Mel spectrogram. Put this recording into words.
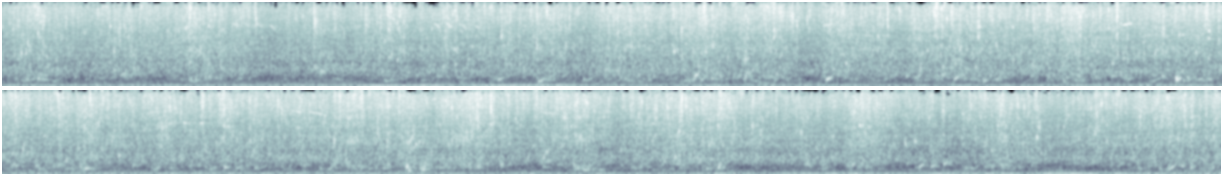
The small Voise river in the quiet village of Houx.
